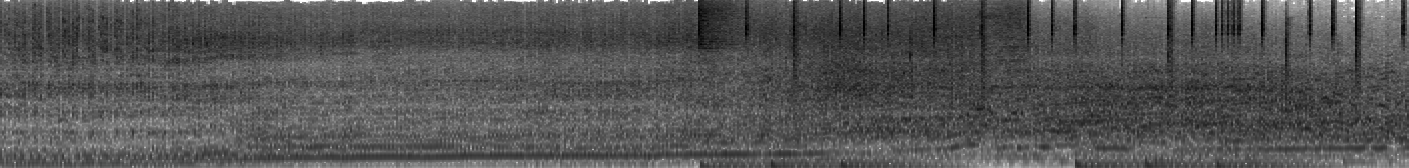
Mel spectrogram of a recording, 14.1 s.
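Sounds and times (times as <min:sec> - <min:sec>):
car engine at high revs: 0:00.0 - 0:14.0
bass-heavy music beats: 0:06.8 - 0:14.0.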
